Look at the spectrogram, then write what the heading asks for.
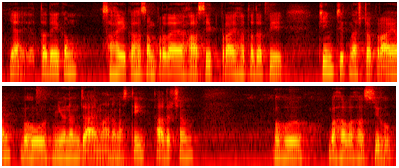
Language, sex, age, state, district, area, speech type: Sanskrit, male, 30-45, Karnataka, Uttara Kannada, rural, spontaneous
